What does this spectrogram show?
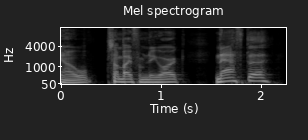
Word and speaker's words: NAFTA: as my wife uh said, you know, somebody from New York, NAFTA rhymes with disaster, you know, that's the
